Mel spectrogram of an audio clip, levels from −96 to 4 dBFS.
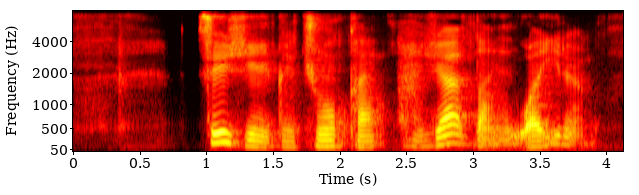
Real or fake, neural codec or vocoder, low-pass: fake; autoencoder, 22.05 kHz, a latent of 192 numbers a frame, VITS, trained on one speaker; 7.2 kHz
